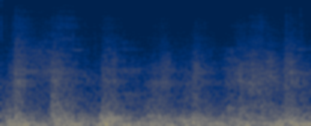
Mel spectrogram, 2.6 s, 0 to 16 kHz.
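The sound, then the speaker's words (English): A steady low rumble of a heritage steam train carriage rolling along the track, pulled by BR Class 9F locomotive number 92212 as it moves slowly out of Ropley towards Medstead and Four Marks, with faint rhythmic clatter from the wheels, heard from inside at a constant, fairly loud level. “we're slowly moving out of Ropley on our journey up to Medstead and Four Marks, pulled by BR Class 9F 2100 number 92212.”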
